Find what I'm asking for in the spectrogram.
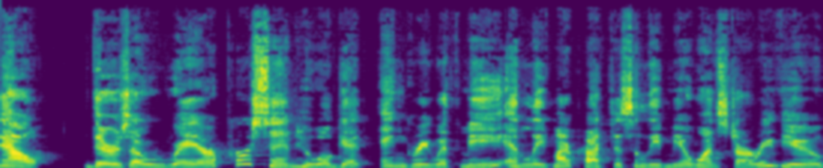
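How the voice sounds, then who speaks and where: Recorded very cleanly over a silent background, a woman talks at a moderate pace in an ordinary speaking voice. Her pitch sits fairly high. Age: 60s. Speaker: veterinarian. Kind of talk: interview.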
